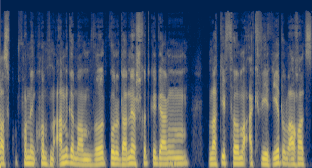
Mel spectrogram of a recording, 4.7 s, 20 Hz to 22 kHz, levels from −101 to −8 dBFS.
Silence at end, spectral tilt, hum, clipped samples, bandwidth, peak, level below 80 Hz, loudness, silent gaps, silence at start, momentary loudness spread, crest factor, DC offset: 0 s; -6.5 dB/octave; none; under 0.1%; 16.5 kHz; -4 dBFS; -64 dBFS; -23 LUFS; none; 0 s; 4 LU; 18 dB; under 0.1%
